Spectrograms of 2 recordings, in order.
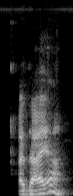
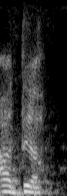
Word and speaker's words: आद्या: है, रिया करेक्ट है, ये हाउ डू you pronounce this your name, ADDAYA, अदाया, सर आद्या। Okay it's आद्या, ठीक है, सहज करेक्ट,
